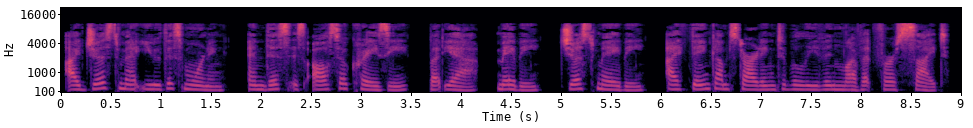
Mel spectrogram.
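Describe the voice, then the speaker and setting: A woman's voice: medium pitch, steady tone, a little slow, few pauses, warm tone, no room sound, studio quality, close to an everyday voice. A woman reading as Embry, a blunt restless young woman. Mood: shy.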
